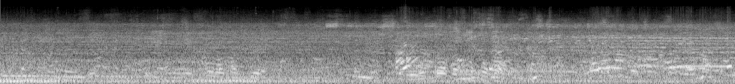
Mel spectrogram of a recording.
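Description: A large crowd chatters outdoors, with many voices of men and women talking at once nearby.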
